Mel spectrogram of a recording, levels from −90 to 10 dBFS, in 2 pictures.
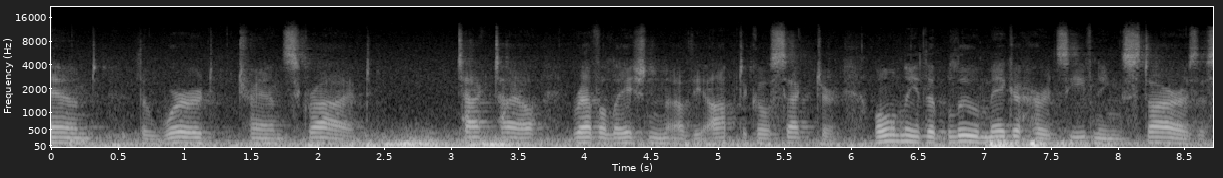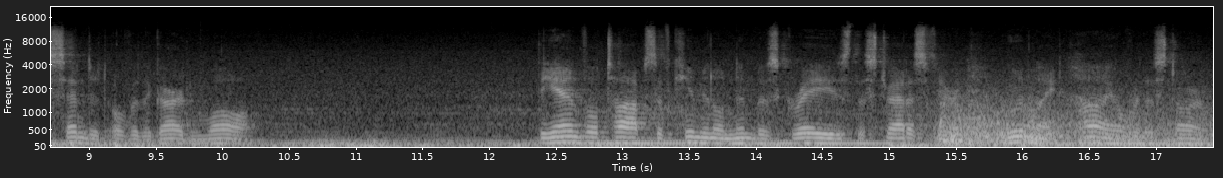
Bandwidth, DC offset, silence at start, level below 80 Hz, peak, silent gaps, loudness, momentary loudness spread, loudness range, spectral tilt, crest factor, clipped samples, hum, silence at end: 12 kHz; under 0.1%; 0 s; -28 dBFS; -2 dBFS; none; -23 LUFS; 12 LU; 8 LU; -7 dB/octave; 20 dB; under 0.1%; none; 0 s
